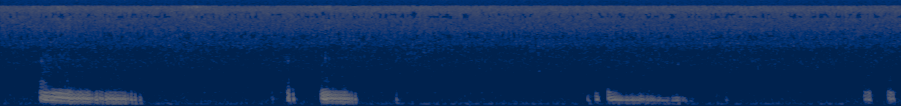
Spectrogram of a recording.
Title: Dreaming and snoring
